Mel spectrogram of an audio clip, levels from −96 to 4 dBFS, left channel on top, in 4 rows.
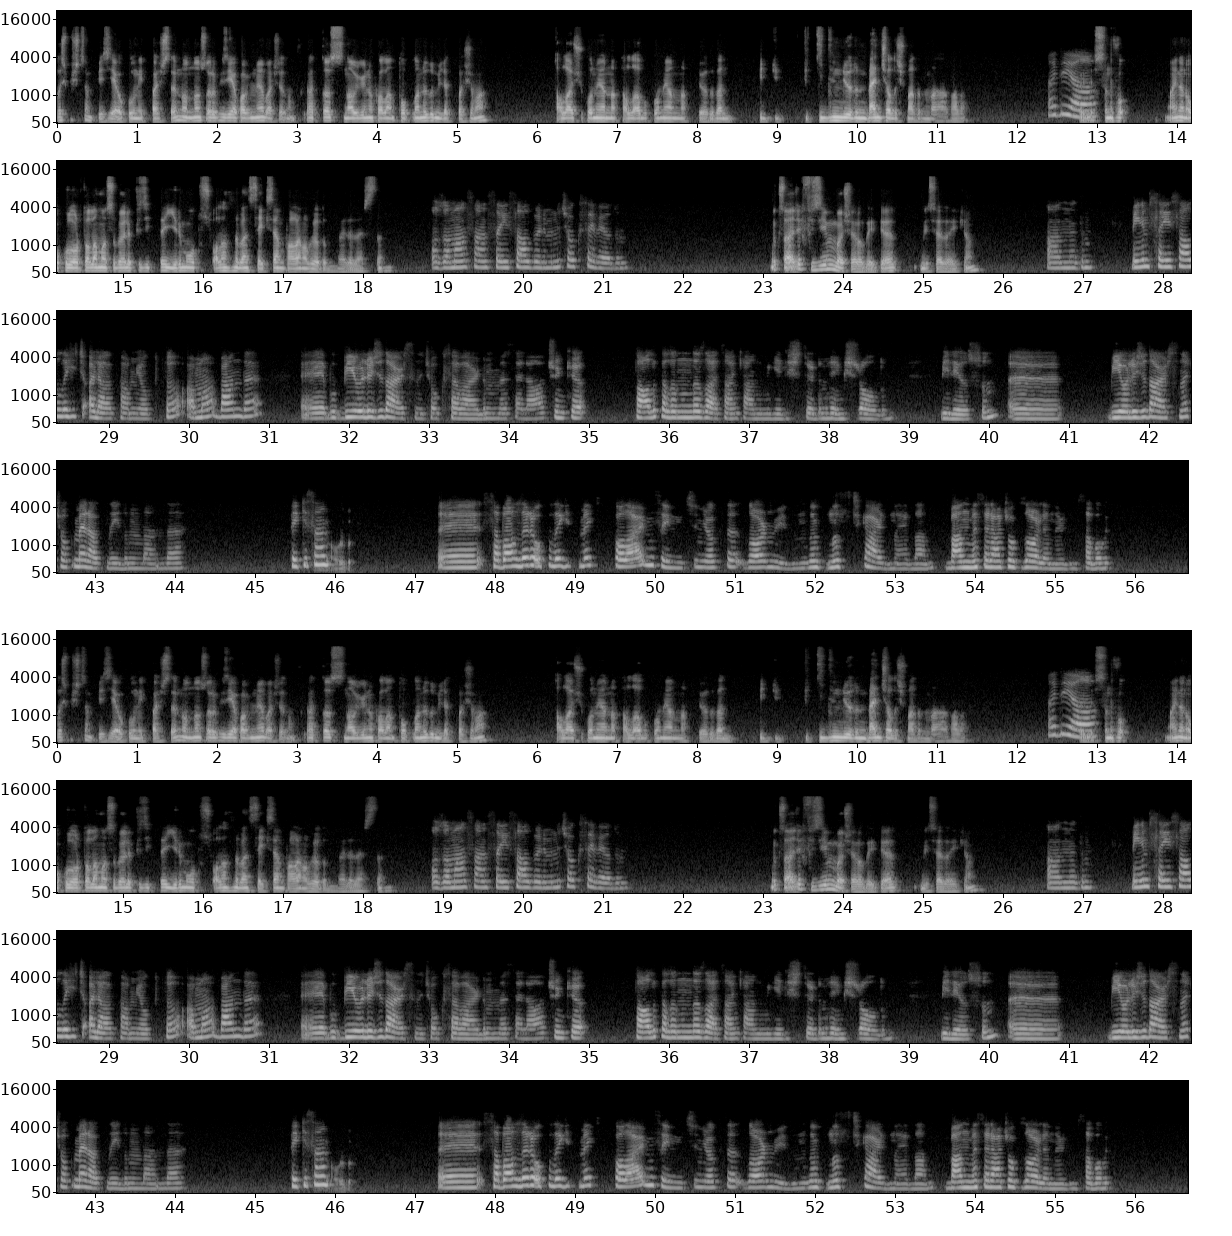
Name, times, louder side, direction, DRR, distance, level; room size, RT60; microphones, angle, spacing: voice 1, 0.0-5.4 6.2-8.4 8.8-9.1 9.5-11.3 12.8-13.3 13.9-18.4 23.1-24.7 25.0-25.7, left 4 dB, 60° left, 0.4 m, -29 dB
voice 2, 12.4-13.0 18.9-21.3 26.5-27.1 27.6-30.9 31.4-34.9 35.6-38.8 39.4-40.9 41.5-44.1 45.4-45.9 47.3-49.2 49.5-55.7, left 1 dB, ahead, 0.5 m, -33 dB
4.2 x 2.8 x 2.4 m
head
